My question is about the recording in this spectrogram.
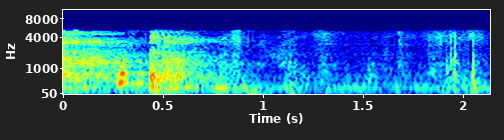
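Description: A person coughing: a short bout of harsh coughs in the first second.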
